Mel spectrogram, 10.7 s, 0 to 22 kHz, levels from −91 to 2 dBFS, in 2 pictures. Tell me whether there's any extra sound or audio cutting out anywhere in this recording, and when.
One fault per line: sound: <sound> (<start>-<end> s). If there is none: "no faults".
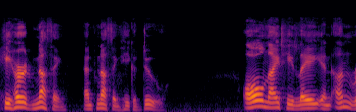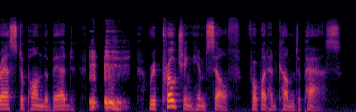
sound: throat clearing (6.7-7.3 s)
